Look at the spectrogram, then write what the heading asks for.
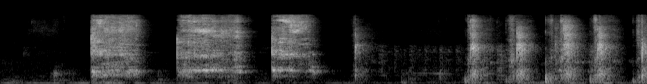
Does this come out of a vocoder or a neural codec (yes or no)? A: no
